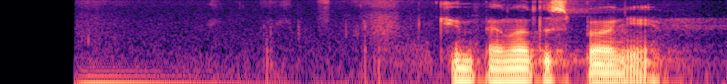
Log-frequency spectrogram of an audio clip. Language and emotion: Russian, neutral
